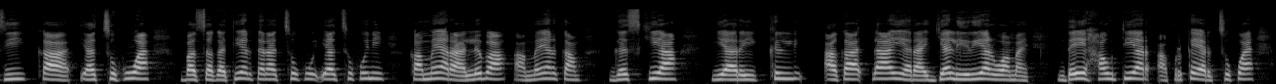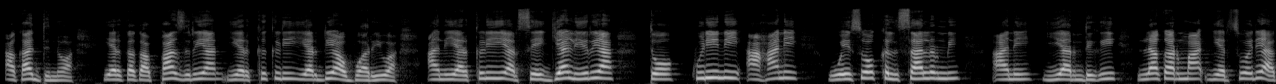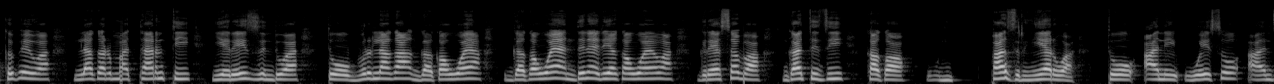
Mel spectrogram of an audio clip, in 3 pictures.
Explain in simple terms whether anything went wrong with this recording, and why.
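Something did go wrong, in three short spots, and it's a repeated buffer each time. The playback device didn't get fresh audio in time, so it replayed its last tiny slice, about 5 ms long. At 11.78 to 11.80 s and 26.72 to 26.74 s (just before "tar nti") that slice plays four extra times, a brief buzz replacing about 20 ms of speech. At 32.96 s, right before "ngatizi kaka", it repeats once, a single click.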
